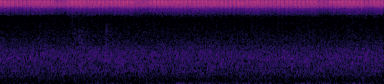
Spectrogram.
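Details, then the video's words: Crickets at night in summer woodland, a continuous high-pitched pulsing chorus, shrill and even from start to end, with faint scattered soft sounds far below it. "Pure cricket music"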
